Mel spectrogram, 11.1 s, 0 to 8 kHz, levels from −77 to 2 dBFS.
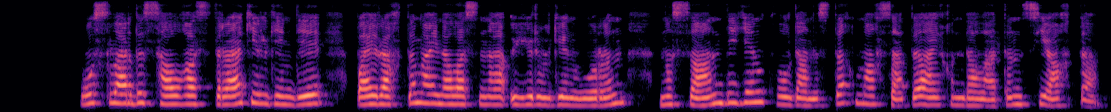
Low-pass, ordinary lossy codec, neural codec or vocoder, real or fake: none; none; codec, 16 kHz, 8 kbps, FreqCodec, smaller model; fake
